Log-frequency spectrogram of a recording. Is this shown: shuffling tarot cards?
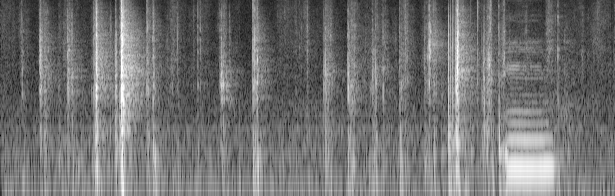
yes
